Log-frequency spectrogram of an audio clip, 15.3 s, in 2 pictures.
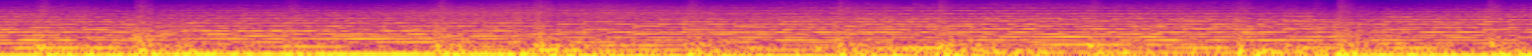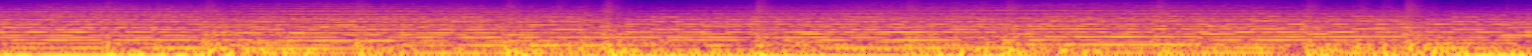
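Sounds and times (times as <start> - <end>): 
strong epic orchestral music with hybrid engine: 0.0 - 15.3.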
